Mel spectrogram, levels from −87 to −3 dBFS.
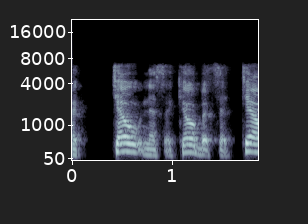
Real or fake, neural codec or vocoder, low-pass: real; none; 7.2 kHz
